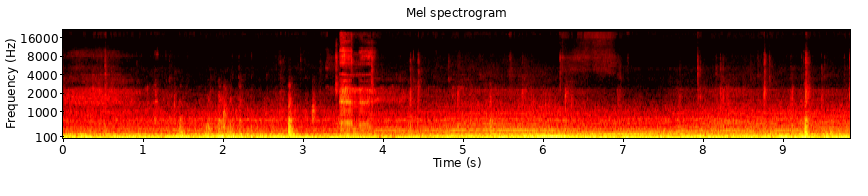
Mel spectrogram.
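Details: 2013 Chrysler 200 driving over small bumps: sharp, irregular clicking and clacking from the front suspension over heavy road rumble. No noise in turns, so CV axle ruled out.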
